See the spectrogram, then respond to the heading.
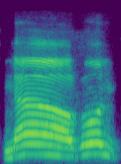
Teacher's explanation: را کو بغیر گنہ کیے پڑھنا ہے کیونکہ را کے بعد تنوین ہے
